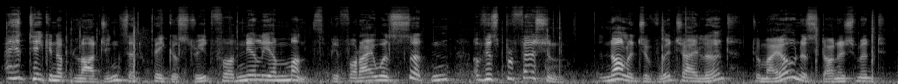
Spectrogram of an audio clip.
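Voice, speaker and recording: Actor as animated, old-fashioned Doctor Watson. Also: male voice, fairly high pitch, normal speed, few pauses, slight background noise. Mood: reminiscing. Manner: courtly, old-fashioned turns of phrase. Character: genial elderly Doctor Watson reminiscing, Victorian English gentleman. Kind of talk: audio theatre storytelling.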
